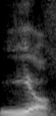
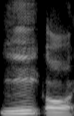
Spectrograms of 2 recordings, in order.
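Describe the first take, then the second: First: The two vowels are blended quickly together. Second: The two vowels are said separately and slowly. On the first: The speaker calls it right. "শীঘ্রতার সাথে একসঙ্গে দুইটাকে উচ্চারণ করতে হবে" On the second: The speaker calls it wrong. "এটা না"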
